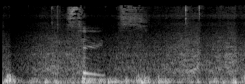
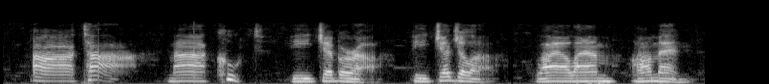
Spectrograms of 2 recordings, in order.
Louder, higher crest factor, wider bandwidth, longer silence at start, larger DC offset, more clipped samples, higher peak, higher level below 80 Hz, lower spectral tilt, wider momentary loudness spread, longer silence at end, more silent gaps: second, -24 LUFS vs -15 LUFS; about the same, 20 dB vs 16 dB; first, 17 kHz vs 7.2 kHz; second, 0 s vs 0.35 s; second, under 0.1% vs 0.3%; neither; about the same, -2 dBFS vs 0 dBFS; first, -34 dBFS vs -44 dBFS; first, -6.5 dB/octave vs -4 dB/octave; second, 8 LU vs 12 LU; second, 0 s vs 0.8 s; neither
